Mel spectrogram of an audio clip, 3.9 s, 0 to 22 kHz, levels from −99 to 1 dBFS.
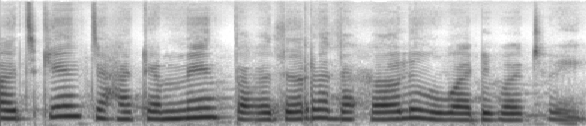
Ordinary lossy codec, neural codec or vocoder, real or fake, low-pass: none; codec, 44.1 kHz, 2.6 kbps, SNAC; fake; none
